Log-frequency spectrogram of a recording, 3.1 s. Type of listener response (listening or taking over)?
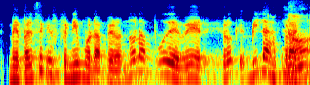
listening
